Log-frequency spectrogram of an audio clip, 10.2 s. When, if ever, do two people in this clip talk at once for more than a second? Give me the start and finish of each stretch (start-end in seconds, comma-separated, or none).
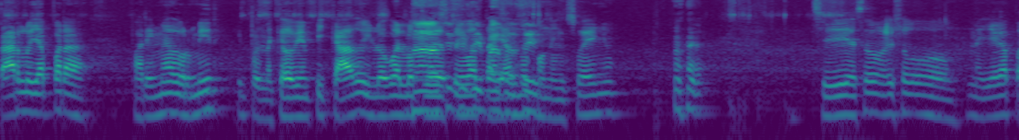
4.0-5.5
